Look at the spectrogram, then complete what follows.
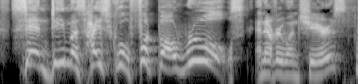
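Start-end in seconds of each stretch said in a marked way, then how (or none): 0.1-2.4 mock very high, shouted yell. Retelling a movie character's presentation ending: imitating someone yelling. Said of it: "and then just yells".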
